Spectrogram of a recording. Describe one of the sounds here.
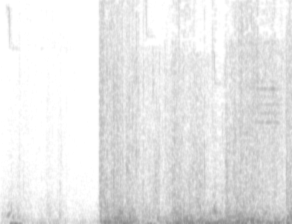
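A pickaxe strikes wood with dull knocks.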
